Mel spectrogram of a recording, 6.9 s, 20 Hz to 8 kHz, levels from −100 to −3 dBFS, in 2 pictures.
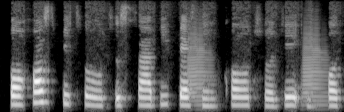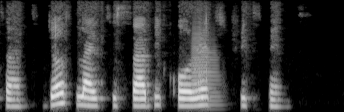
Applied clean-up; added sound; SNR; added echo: none; Brass instrument; 18 dB; none.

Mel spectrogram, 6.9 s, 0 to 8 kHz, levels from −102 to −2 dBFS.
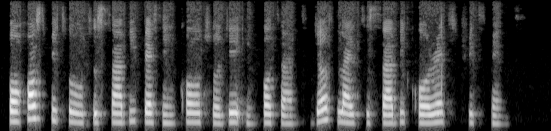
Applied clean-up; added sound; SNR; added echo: none; none; none; none.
